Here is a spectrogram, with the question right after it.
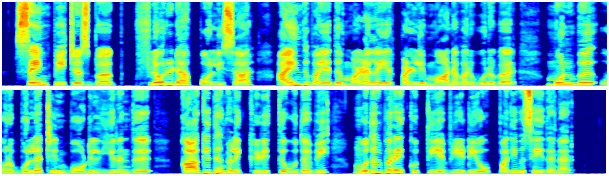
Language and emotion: Tamil, neutral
